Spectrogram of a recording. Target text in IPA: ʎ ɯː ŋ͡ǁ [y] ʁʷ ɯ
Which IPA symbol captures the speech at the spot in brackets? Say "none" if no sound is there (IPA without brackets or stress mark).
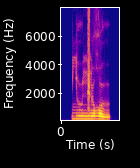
y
